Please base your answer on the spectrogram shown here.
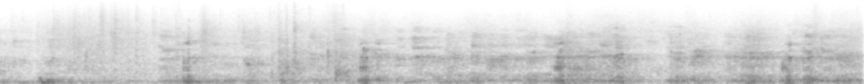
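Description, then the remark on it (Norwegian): Continuous grunting and snuffling of a pig kept as a pet, with repeated low grunts in an irregular rhythm over a rustling background. No one speaks. “Den grisen, den er liksom egentlig min kjælevenn, vil jeg si.”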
